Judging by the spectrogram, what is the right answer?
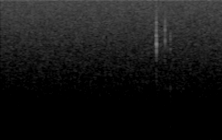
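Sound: computer mouse clicking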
